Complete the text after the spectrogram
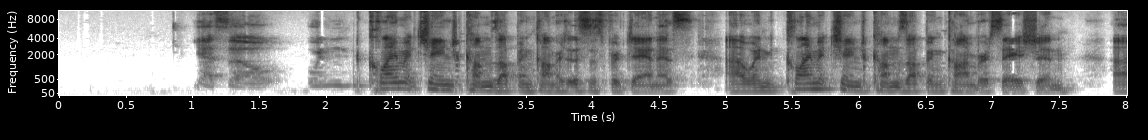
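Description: A young man speaks with animation over an online call.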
